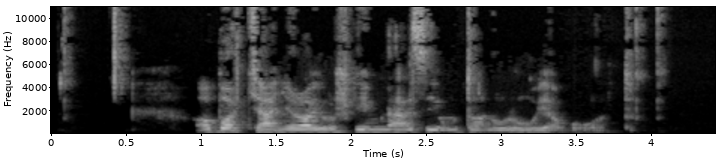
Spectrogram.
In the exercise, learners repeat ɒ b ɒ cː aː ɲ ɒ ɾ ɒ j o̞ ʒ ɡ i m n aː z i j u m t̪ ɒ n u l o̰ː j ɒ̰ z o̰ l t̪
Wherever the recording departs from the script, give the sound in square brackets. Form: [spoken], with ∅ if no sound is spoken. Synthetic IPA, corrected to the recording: ɒ b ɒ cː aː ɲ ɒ [l] ɒ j o̞ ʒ ɡ i m n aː z i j u m t̪ ɒ n u l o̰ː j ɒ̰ [v] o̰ l t̪

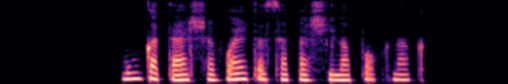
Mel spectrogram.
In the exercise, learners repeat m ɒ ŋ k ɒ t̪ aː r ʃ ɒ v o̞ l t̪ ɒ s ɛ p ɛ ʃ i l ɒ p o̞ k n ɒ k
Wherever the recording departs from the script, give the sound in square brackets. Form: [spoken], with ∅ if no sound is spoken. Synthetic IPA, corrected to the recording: m [u] ŋ k ɒ t̪ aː r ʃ ɒ v o̞ l t̪ ɒ s ɛ p ɛ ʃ i l ɒ p o̞ k n ɒ k

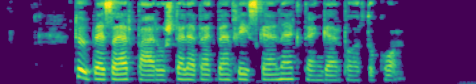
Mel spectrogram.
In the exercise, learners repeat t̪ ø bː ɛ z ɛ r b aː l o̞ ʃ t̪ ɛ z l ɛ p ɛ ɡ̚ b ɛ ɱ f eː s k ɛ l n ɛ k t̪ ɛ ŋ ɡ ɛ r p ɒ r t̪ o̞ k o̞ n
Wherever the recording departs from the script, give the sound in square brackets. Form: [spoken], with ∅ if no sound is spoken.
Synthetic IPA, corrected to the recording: t̪ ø bː ɛ z ɛ r [p] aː [ɾ] o̞ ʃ t̪ ɛ [∅] l ɛ p ɛ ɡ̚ b ɛ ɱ f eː s k ɛ l n ɛ k t̪ ɛ ŋ ɡ ɛ r p ɒ r t̪ o̞ k o̞ n

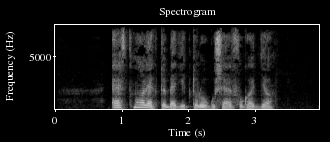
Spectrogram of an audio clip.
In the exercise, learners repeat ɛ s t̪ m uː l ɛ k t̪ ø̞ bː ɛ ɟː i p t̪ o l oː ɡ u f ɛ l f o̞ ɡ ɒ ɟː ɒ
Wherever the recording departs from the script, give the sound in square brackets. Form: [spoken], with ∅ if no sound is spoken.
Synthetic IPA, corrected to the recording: ɛ s t̪ m [ɒː] l ɛ k t̪ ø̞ bː ɛ [ɟ] i p t̪ o l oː ɡ u [ʃ] ɛ l f o̞ ɡ ɒ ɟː ɒ

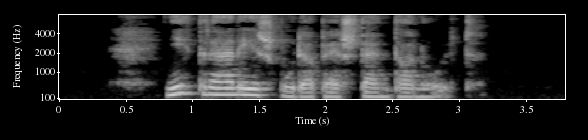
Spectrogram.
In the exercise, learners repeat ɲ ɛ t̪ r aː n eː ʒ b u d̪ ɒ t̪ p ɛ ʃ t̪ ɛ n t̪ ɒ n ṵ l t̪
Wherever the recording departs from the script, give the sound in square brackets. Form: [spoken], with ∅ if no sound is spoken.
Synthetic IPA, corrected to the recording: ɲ [i] t̪ r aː n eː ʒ b u d̪ ɒ [∅] p ɛ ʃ t̪ ɛ n t̪ ɒ n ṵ l t̪

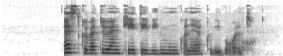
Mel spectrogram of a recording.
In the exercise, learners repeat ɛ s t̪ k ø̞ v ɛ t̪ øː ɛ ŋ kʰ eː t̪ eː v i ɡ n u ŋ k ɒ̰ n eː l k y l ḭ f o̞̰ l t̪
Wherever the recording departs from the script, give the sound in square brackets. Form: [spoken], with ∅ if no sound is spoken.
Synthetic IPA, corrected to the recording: ɛ s t̪ k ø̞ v ɛ t̪ øː ɛ ŋ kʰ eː t̪ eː v i ɡ [m] u ŋ k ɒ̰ n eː l k y l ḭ [v] o̞̰ l t̪

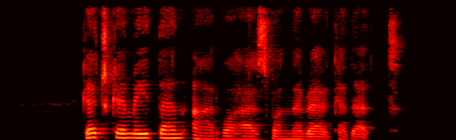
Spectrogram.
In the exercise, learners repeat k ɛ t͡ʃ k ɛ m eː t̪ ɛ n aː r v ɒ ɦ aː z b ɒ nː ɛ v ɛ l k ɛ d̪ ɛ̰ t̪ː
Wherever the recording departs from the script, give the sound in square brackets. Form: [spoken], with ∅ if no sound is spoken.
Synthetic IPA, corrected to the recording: k ɛ t͡ʃ k ɛ m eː t̪ ɛ n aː r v ɒ ɦ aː z b ɒ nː ɛ v ɛ l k ɛ d̪ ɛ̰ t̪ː

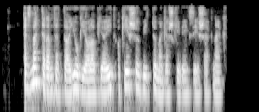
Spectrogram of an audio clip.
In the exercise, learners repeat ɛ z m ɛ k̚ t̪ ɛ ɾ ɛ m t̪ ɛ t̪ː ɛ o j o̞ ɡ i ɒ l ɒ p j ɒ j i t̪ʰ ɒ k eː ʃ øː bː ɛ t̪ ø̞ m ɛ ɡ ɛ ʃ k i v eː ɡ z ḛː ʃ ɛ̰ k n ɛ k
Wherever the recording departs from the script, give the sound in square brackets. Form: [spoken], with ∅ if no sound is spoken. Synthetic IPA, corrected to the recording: ɛ z m ɛ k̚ t̪ ɛ ɾ ɛ m t̪ ɛ t̪ː ɛ [ɒ] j o̞ ɡ i ɒ l ɒ p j ɒ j i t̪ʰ ɒ k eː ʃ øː bː [i] t̪ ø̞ m ɛ ɡ ɛ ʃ k i v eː ɡ z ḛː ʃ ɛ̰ k n ɛ k

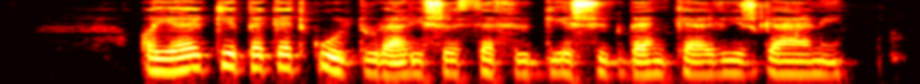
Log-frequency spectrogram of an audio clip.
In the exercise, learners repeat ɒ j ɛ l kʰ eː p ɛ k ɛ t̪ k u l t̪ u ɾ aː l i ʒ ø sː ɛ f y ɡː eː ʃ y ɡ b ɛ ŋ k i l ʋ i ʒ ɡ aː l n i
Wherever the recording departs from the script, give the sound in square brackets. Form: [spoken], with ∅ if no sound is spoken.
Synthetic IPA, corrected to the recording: ɒ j ɛ l [k] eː p ɛ k ɛ t̪ k u l t̪ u ɾ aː l i [ʃ] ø sː ɛ f y ɡː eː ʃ y ɡ b ɛ ŋ k [ɛ] l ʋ i ʒ ɡ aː l n i

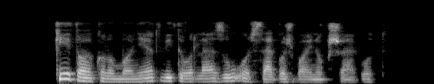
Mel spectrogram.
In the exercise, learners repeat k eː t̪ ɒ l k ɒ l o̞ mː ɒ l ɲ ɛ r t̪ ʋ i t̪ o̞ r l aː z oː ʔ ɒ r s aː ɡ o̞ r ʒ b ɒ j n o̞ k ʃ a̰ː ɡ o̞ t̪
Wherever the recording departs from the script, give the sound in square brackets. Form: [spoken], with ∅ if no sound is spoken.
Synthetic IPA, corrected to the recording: k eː t̪ ɒ l k ɒ l o̞ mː ɒ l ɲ ɛ r t̪ ʋ i t̪ o̞ r l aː z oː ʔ [o] r s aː ɡ o̞ [∅] ʒ b ɒ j n o̞ k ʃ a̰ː ɡ o̞ t̪

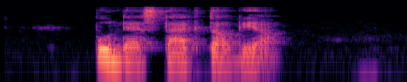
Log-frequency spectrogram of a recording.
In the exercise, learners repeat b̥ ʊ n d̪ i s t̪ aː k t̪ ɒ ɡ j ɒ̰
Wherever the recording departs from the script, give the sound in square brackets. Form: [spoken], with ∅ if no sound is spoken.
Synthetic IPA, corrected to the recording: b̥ [u] n d̪ [ɛ] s t̪ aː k t̪ ɒ ɡ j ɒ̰

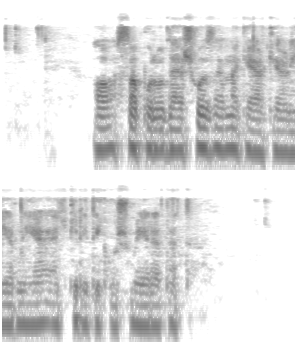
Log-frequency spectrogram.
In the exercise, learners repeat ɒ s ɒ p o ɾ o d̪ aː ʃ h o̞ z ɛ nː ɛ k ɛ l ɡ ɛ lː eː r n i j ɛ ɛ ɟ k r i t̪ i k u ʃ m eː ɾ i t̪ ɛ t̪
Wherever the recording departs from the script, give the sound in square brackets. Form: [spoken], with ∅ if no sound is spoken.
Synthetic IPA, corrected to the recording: ɒ s ɒ p o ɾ o d̪ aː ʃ h o̞ z ɛ nː ɛ k ɛ l [k] ɛ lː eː r n i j ɛ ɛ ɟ k r i t̪ i k u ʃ m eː ɾ [ɛ] t̪ ɛ t̪

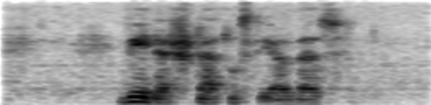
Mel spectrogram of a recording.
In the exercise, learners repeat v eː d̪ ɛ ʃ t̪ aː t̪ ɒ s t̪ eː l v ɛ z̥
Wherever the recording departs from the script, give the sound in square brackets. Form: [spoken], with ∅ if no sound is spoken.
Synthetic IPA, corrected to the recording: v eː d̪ ɛ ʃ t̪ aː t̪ [u] s t̪ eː l v ɛ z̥

